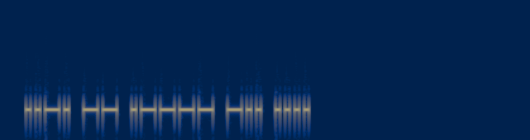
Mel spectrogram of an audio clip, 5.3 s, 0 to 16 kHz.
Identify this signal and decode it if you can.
Morse code, heard as a keyed tone, about 25 wpm, 700 Hz. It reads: FM1DH
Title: DXCC-100 Call Signs - 5 Characters - Repeated 2x - 25wpm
